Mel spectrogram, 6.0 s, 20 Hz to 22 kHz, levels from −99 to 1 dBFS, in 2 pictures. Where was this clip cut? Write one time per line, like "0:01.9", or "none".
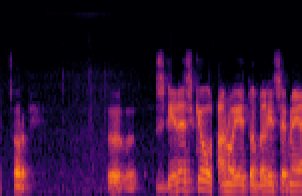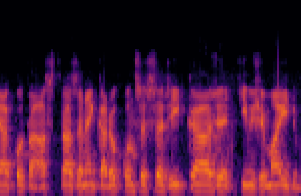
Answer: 0:02.1
0:02.9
